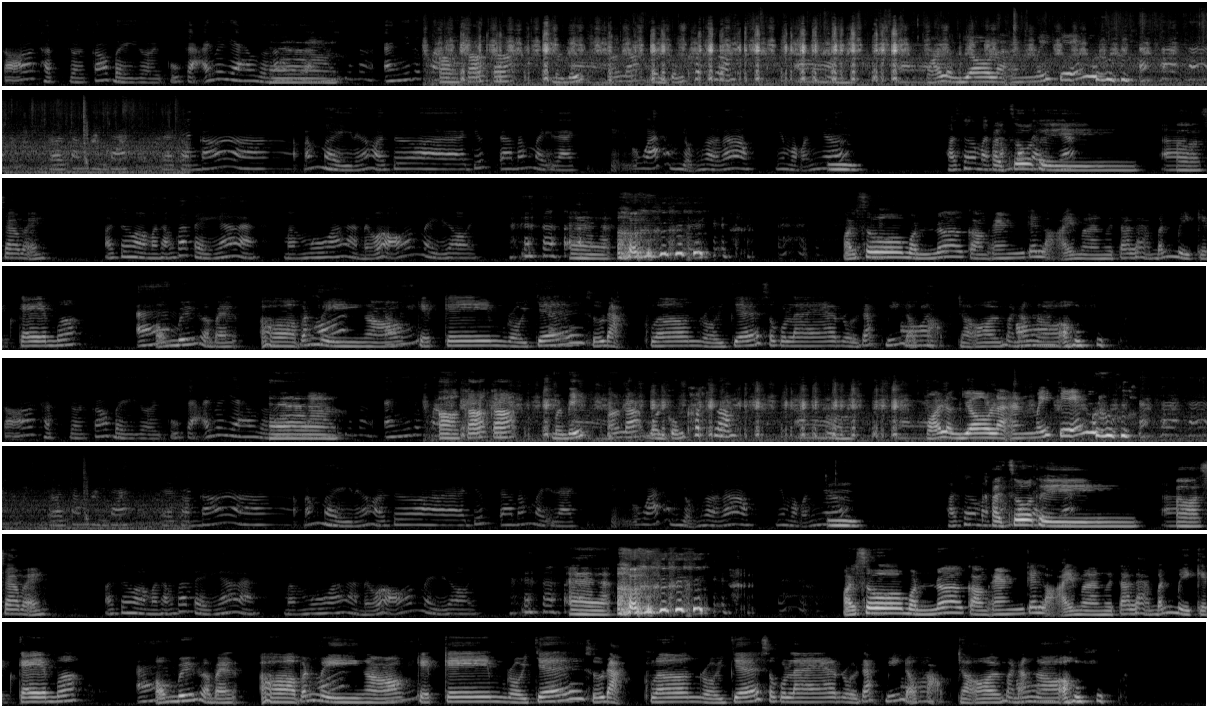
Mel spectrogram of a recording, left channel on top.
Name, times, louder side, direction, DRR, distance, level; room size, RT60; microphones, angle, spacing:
voice 1, 0.0-4.6 5.7-6.1 6.4-6.7 7.9-9.6 11.4-13.3 13.6-17.8 18.1-20.5 21.5-22.8 23.6-24.0 25.1-26.6 26.9-28.9 29.2-29.9 30.9-31.3 31.9-32.1 32.4-32.5 32.8-33.0 37.5-37.9 39.1-39.6 40.0-40.3 41.6-42.1 45.1-45.6 46.3-46.7, left 3 dB, 20° left, 1.7 m, -41 dB
voice 2, 2.7-3.4 4.4-5.2 5.5-7.4 8.2-8.5 9.2-11.3 20.3-20.6 22.0-23.4 23.8-24.6 29.8-31.5 32.5-37.0 37.7-47.3, right 6 dB, 65° right, 0.4 m, -28 dB
sound 1, 4.2-13.9, left 7 dB, 40° left, 0.6 m, -34 dB
7.6 x 4.1 x 4.7 m
head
